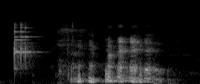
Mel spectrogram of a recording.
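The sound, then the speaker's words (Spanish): Glasses clink together once in a bright, ringing toast, the chime lingering briefly before several voices start talking over it. “Salud, salud. Salud.”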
